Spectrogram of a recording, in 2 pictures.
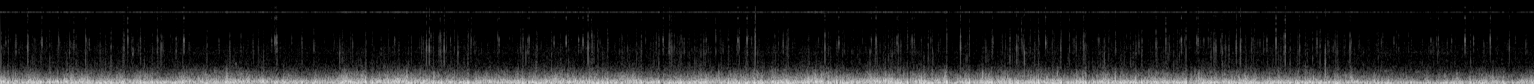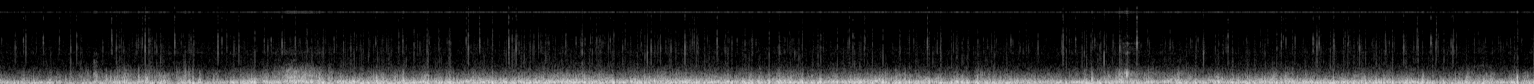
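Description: Wind rumbling on the microphone of a camera riding on a moving bicycle, with tyre noise from a wet road: a steady low rumble.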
